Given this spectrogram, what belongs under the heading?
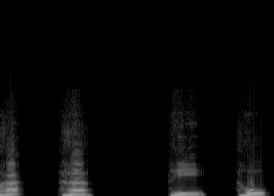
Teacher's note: ketika kita membunyikan huruf huruf ha itu pita suara itu membuka ya membuka pita suaranya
